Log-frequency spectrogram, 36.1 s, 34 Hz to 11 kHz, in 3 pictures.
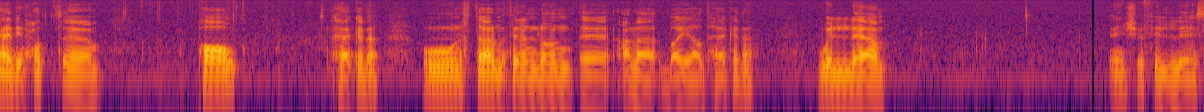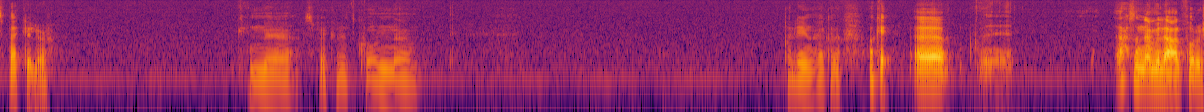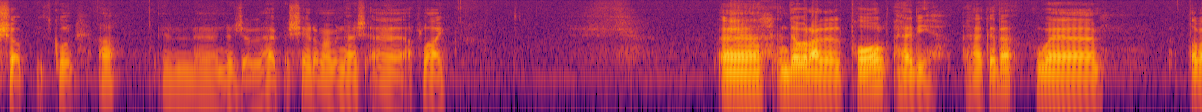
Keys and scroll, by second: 0.5 Left.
